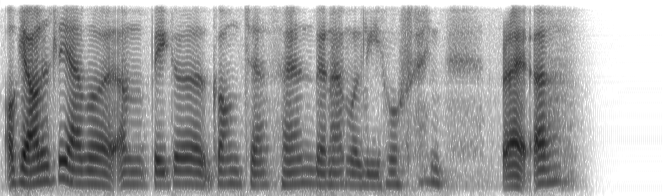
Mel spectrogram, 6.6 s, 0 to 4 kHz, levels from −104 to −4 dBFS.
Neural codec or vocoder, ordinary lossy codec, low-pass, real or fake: codec, 16 kHz, about 1 kbps, DyCAST, with the encoder's durations; none; 3.6 kHz; fake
